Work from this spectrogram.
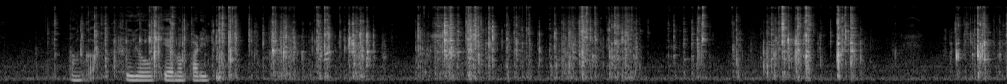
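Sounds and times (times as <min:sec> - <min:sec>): small hard objects clicking: 0:00.5 - 0:08.7, 0:09.5 - 0:10.0.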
